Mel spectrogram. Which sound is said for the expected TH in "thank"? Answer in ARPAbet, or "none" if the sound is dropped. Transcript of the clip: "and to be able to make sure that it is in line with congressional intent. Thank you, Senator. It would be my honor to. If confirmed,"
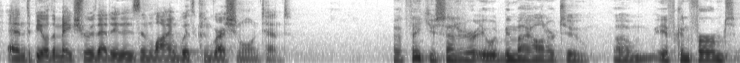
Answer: TH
